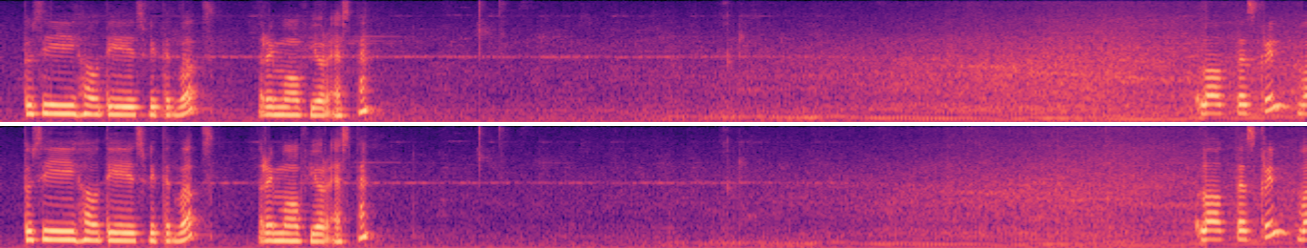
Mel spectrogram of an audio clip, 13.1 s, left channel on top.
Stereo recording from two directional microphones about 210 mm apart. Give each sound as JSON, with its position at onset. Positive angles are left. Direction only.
{"t": 0.2, "sound": "speech", "side_deg": -35}
{"t": 12.0, "sound": "speech", "side_deg": -35}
